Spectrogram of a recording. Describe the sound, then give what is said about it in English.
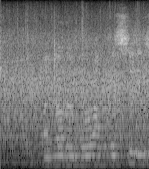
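Steady applause from a large crowd as Marshall comes off, continuous and fairly loud, blended with a murmur of many voices and a few tonal calls rising through the noise. “I'm standing and clapping, Marshall.”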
